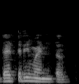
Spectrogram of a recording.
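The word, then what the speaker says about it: detrimental: से याद करो, डेट्रीमेंटल, प्रोनाउंसिएशन को समझो, दैट दैट डेट्रीमेंटल, डिट्रीमेंटल है, डिट्रीमेंटल है ऐसे तो, डी ट्री, डी ट्री मतलब किसकी आवाज आ रही है, द ट्री की, द ट्री मेंटल, कैसा है मेंटल, वो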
